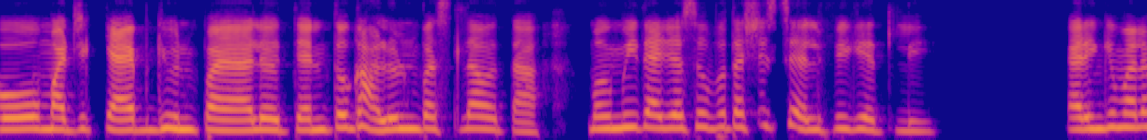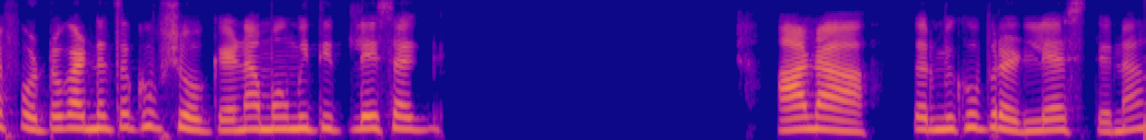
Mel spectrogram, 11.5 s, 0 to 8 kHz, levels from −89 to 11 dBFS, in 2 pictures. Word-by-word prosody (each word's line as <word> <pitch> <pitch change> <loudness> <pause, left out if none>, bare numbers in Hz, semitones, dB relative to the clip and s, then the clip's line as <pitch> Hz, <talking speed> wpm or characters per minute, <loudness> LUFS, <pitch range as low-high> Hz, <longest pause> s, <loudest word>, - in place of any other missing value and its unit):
हो, 245 +1 +5
माझी 245 -1 +1
कॅप 230 -1 +6
घेऊन 250 0 +4
पळाले 225 0 +5
होते. 230 0 0
आणि 235 +1 +2
तो 280 - +4
घालून 260 -3 +3
बसला 260 0 -2
होता. 215 -5 -3 0.3
मग 260 +1 +1
मी 285 +1 +3
त्याच्यासोबत 285 +1 0
अशीच 295 0 -6
सेल्फी 260 -4 -2
घेतली. 215 -4 -6 0.7
कारण 245 +1 +4
की 285 - 0
मला 290 0 +2
फोटो 260 -2 -3
काढण्याचा 270 +1 +1
खूप 300 -2 -6
शौक 235 -7 -2
आहे 225 - 0
ना, 250 +2 0
मग 250 +1 +1
मी 260 - +2
तिथले 265 0 -1
सग 255 -2 -4 1.7
हां 240 +2 +5
ना. - - +5 0.4
तर 245 -1 -4
मी 250 - 0
खूप 285 -1 -4
रडले 220 -1 -3
असते 200 -3 -13
ना. - - -6
250 Hz, 200 wpm, -23 LUFS, 235-270 Hz, 1.7 s, कॅप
